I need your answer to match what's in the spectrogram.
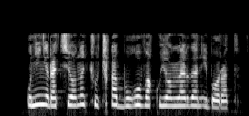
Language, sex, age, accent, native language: Uzbek, female, under 19, Samarqand, Uzbek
